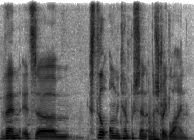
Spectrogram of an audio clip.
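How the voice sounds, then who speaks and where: A little slow and fairly even in intonation, this man's medium-pitched voice carries slight background noise. He's a Balkan-accented 3D artist, native in Serbo-Croatian, streaming a modeling tutorial and talking with his chat in a blunt, profane, rambling manner.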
